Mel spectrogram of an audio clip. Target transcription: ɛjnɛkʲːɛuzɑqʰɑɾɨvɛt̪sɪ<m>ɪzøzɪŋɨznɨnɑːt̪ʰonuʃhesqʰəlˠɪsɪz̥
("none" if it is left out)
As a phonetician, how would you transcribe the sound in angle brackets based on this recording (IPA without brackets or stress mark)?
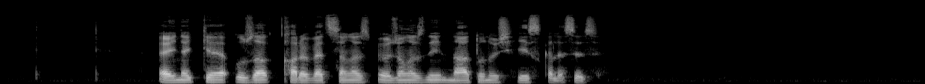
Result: ŋ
